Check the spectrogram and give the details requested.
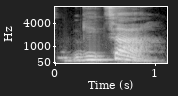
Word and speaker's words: guitar: Guitar. Guitar. The U is also silent. So it's not guitar, but guitar. Not guitar, but guitar. So the U is silent.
